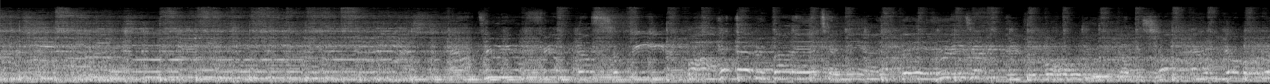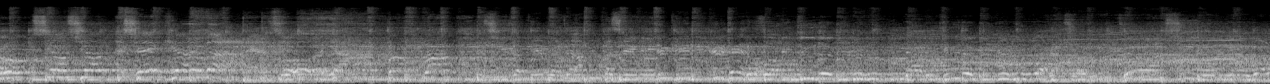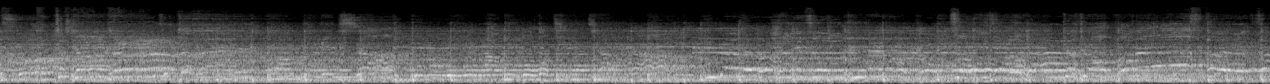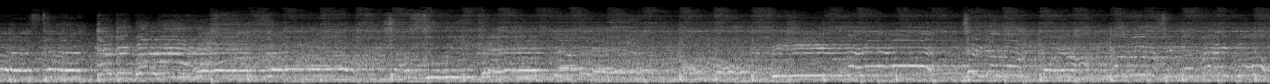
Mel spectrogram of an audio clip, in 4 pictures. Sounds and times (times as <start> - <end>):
Music: 0.0 - 50.8
Male singing: 3.7 - 50.8.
